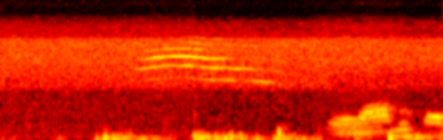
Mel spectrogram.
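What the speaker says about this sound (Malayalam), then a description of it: "എന്താ ഒരു പൂച്ച ഇതാ കണ്ടാ" A cat meows close up, with a thin drawn-out call followed by a couple of shorter meows. The calls are heard over quiet background noise.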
